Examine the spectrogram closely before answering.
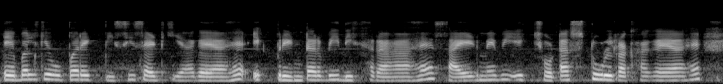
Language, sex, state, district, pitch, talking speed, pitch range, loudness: Hindi, female, Gujarat, Valsad, 200 Hz, 200 wpm, 190-215 Hz, -16 LUFS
